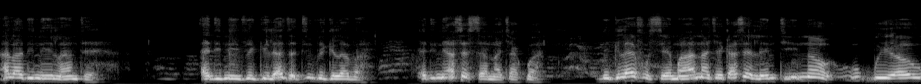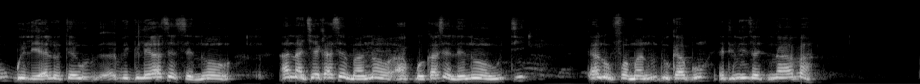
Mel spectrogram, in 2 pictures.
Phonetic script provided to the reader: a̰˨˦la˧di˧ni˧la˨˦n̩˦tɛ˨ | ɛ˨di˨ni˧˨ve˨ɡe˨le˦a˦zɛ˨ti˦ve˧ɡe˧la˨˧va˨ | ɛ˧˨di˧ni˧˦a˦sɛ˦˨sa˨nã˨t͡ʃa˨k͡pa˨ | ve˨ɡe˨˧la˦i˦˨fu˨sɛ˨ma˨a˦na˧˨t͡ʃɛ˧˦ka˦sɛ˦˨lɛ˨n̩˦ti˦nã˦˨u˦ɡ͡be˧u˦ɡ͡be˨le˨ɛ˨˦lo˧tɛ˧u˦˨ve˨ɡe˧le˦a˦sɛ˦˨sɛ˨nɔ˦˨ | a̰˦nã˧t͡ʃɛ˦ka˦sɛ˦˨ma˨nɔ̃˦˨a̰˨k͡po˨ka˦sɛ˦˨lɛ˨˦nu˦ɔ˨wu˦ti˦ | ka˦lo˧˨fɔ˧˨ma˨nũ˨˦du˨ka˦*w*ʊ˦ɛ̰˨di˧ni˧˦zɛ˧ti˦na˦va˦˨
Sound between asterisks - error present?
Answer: yes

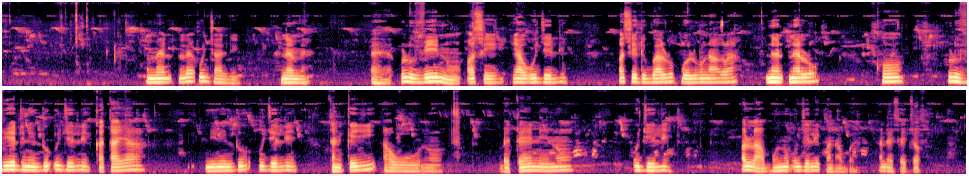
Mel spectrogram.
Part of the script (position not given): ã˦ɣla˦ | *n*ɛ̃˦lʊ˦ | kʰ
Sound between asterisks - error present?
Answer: no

